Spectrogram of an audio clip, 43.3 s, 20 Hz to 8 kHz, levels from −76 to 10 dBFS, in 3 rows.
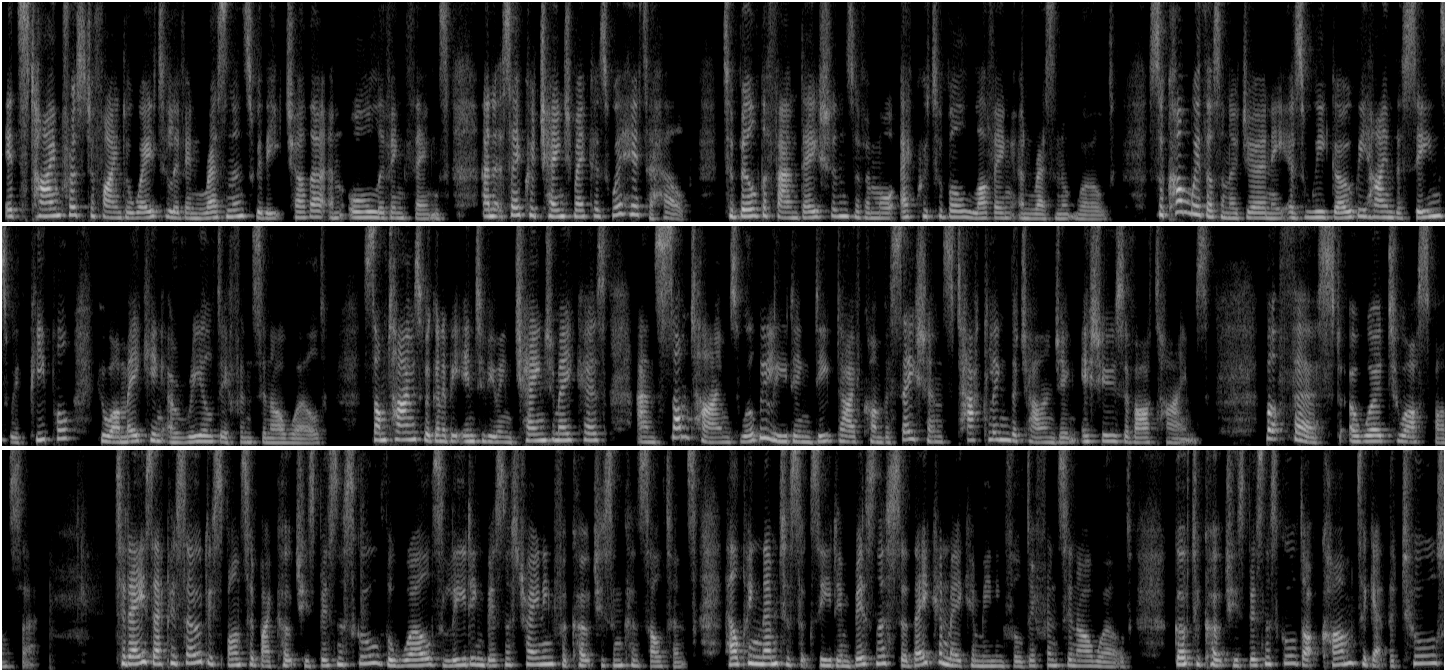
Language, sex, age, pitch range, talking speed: English, female, 40-59, 185-245 Hz, 180 wpm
